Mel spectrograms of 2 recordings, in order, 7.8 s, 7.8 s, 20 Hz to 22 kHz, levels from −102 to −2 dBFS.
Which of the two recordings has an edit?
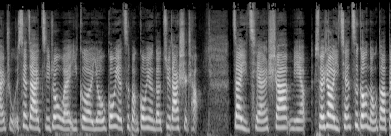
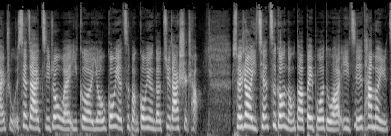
first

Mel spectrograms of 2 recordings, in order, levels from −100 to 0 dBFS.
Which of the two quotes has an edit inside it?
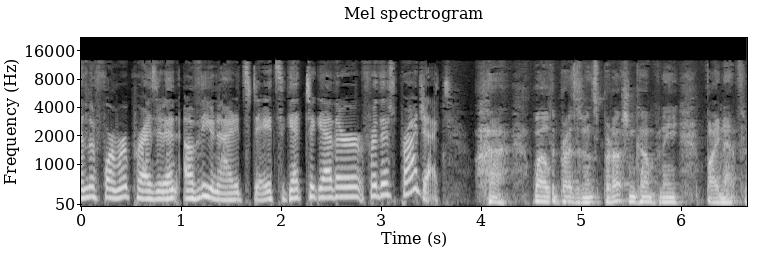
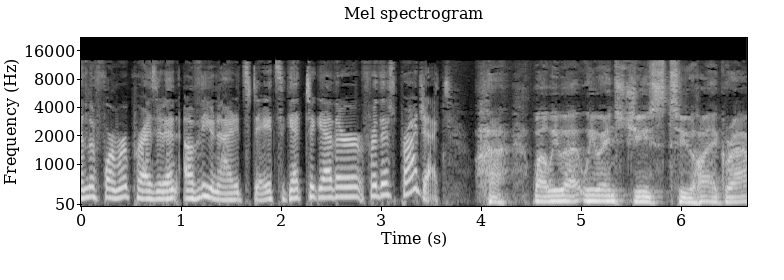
first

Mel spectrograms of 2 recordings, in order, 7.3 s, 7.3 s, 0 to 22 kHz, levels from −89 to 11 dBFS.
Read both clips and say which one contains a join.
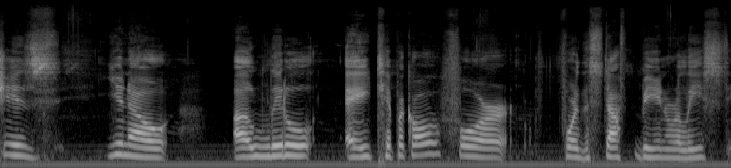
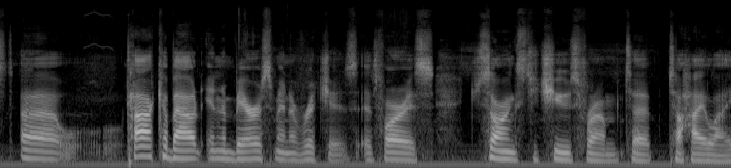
second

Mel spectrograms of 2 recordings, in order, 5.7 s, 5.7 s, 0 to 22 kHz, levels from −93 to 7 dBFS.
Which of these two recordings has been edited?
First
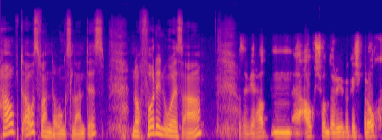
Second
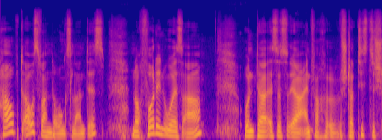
first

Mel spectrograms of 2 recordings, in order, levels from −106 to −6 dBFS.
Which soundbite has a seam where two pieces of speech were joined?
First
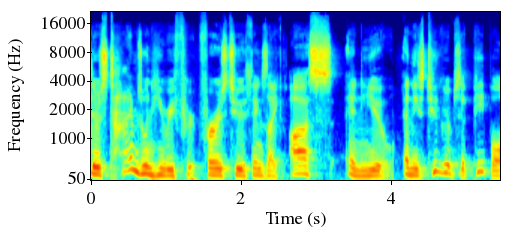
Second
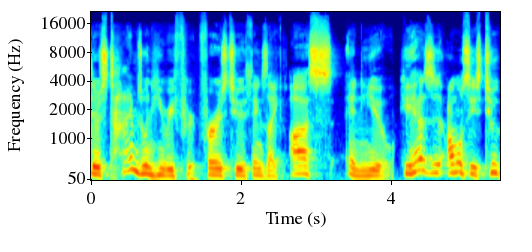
first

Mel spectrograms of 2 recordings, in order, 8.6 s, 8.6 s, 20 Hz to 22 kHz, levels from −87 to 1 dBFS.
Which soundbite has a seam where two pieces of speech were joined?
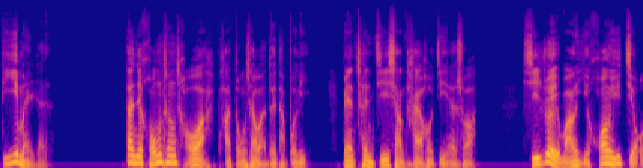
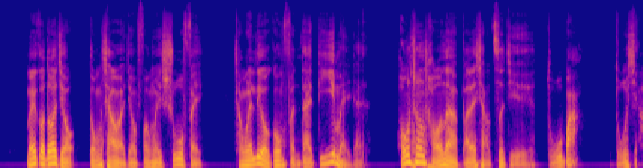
second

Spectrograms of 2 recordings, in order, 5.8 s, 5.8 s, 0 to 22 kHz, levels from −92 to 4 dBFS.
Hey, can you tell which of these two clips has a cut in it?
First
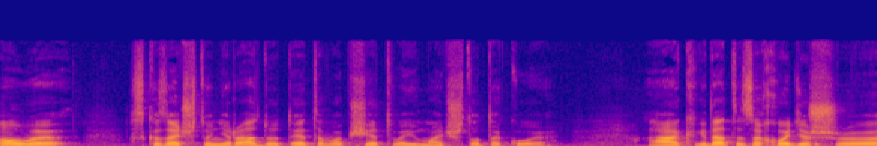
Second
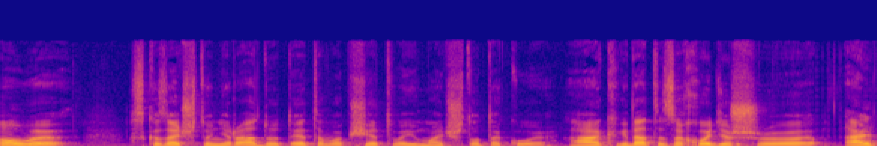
second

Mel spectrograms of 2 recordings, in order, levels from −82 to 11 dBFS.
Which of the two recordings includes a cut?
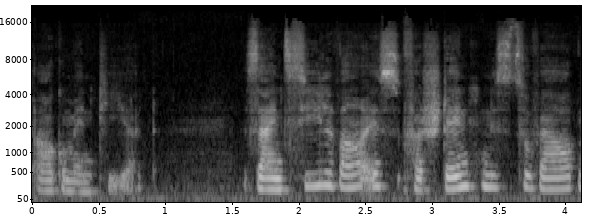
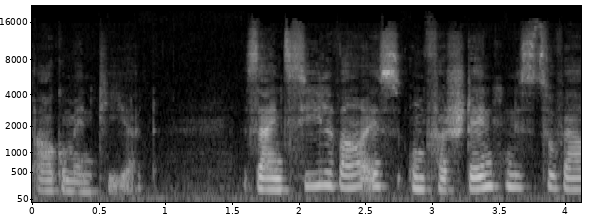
first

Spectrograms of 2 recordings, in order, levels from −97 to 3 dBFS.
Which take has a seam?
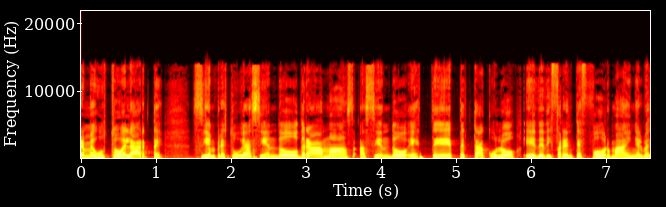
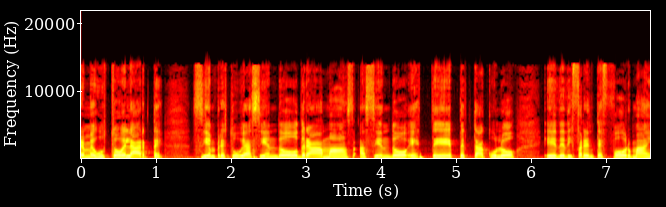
first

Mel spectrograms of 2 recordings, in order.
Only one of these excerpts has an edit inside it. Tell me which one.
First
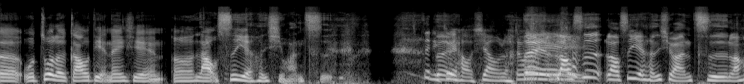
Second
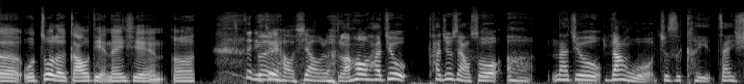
second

